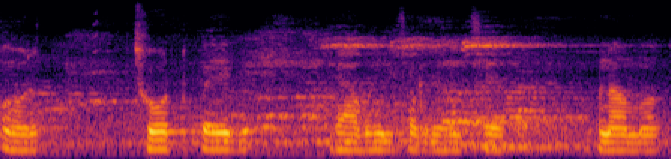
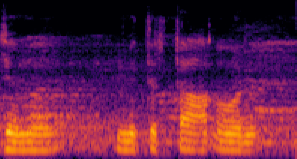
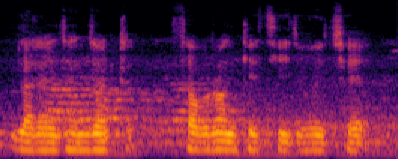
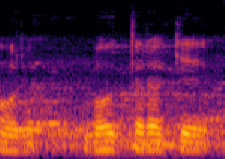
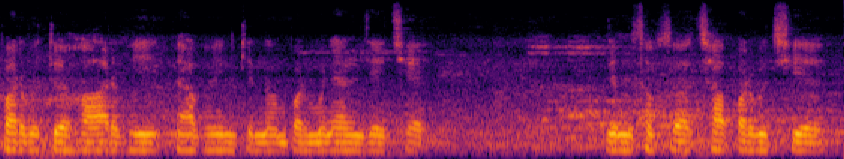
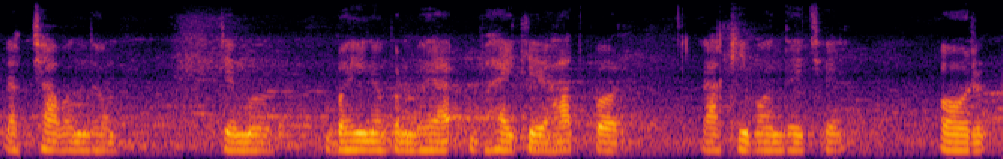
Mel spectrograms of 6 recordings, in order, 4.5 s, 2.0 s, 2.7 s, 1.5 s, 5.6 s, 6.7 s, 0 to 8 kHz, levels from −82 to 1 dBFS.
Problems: background sounds at intervals, continuous background conversations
